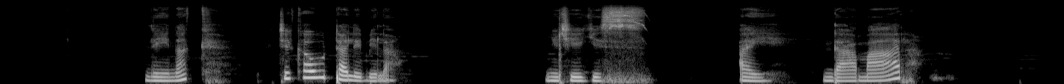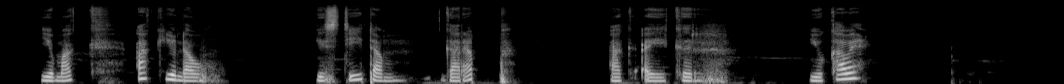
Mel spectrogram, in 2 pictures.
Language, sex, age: Wolof, female, 18-24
